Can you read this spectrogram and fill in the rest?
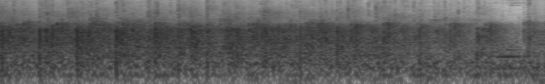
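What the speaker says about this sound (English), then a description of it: "these people deserve a round of applause" Steady, dense audience applause at a Gurudev Jayanti spiritual gathering, moderately loud and continuous before tapering slightly at the end.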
